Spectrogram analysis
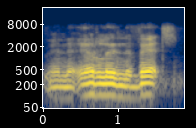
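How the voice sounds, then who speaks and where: Deep-voiced man on a dull stream. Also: fairly even intonation, moderate pace, mellow. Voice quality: deep bass voice. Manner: ranting, preachy asides. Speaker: stream host. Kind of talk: casual livestream chat.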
